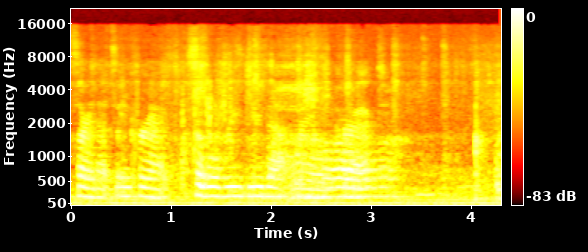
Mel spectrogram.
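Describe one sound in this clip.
A young boy speaks into a microphone.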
